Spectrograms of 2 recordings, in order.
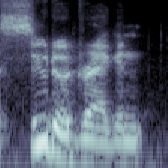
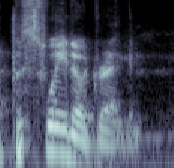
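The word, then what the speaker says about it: pseudodragon: It's a pseudo dragon, not a persuado dragon.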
